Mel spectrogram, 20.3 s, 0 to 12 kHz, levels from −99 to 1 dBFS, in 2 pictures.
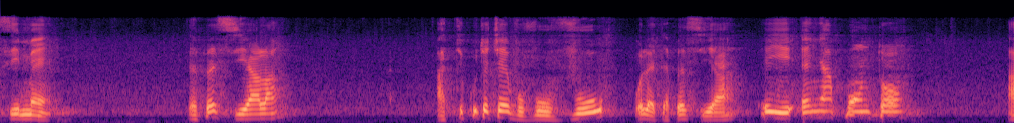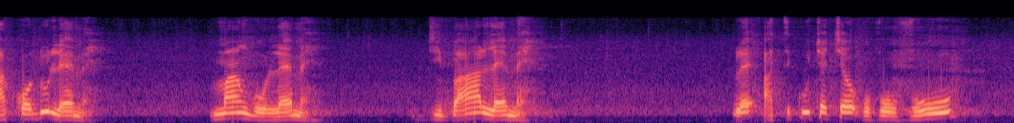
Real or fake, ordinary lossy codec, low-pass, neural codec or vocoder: real; Opus, 64 kbps; 7.2 kHz; none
